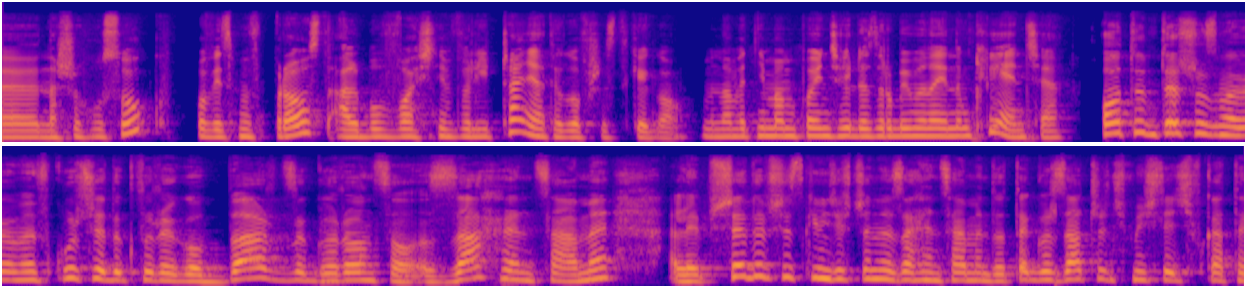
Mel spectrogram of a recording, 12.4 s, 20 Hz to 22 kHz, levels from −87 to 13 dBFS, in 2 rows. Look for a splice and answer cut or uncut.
cut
